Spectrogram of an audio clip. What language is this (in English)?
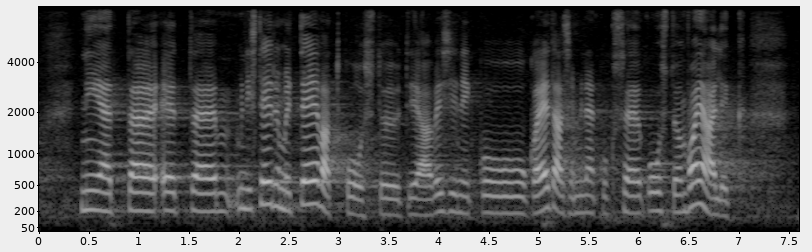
Estonian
